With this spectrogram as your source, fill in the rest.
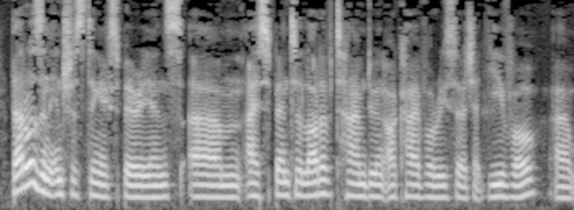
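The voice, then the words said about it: South African accent. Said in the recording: “Were you raised in South Africa? ... Joburg, born and raised ... that's my accent.”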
